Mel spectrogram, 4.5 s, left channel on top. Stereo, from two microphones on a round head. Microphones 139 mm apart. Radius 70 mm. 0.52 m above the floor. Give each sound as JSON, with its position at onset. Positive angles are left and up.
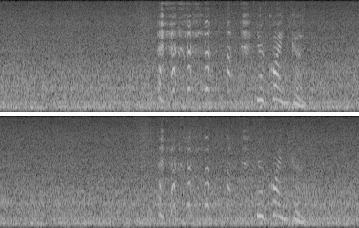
{"t": 1.7, "sound": "a giggle", "side_deg": 55}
